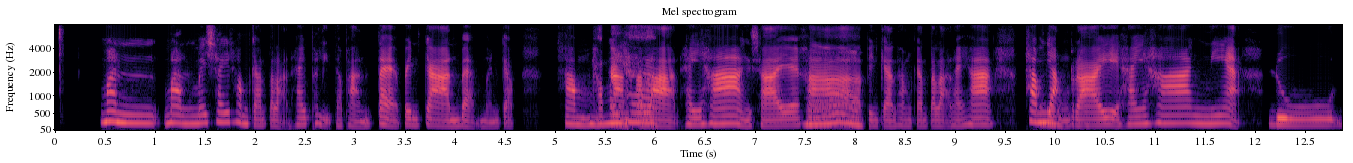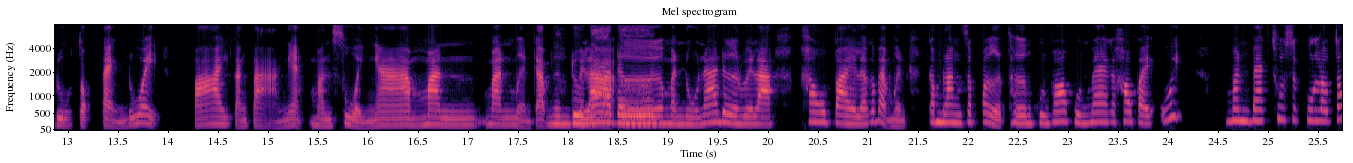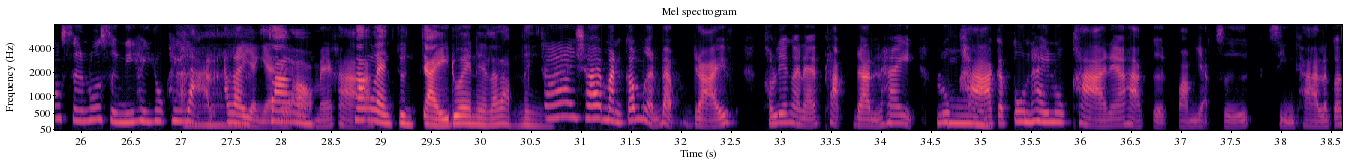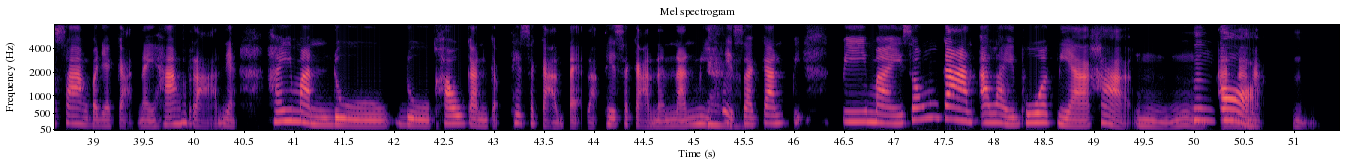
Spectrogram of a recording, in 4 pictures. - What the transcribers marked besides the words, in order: tapping; in English: "back to school"; "จูงใจ" said as "จุนใจ"
- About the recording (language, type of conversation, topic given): Thai, podcast, เราจะหางานที่เหมาะกับตัวเองได้อย่างไร?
